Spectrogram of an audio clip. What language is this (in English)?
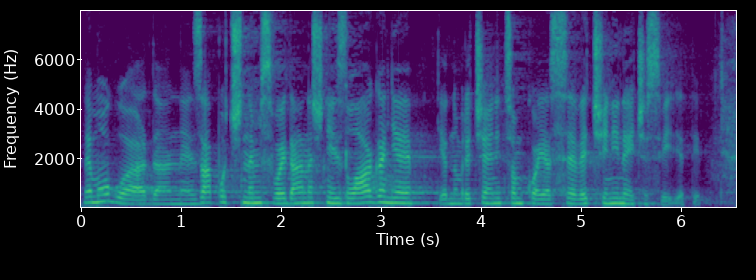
Croatian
